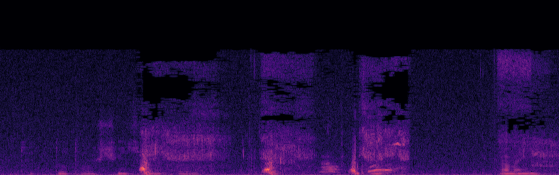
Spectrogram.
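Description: A sword strikes a large spider several times with quick thuds.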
